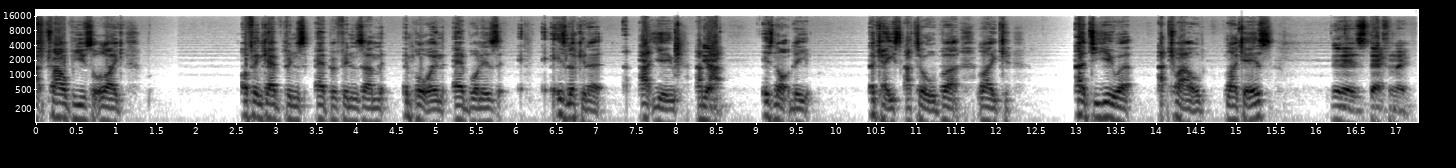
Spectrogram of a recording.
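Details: Man who has stammered since childhood, which he says worsens when tired, stressed or nervous; stuttering.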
